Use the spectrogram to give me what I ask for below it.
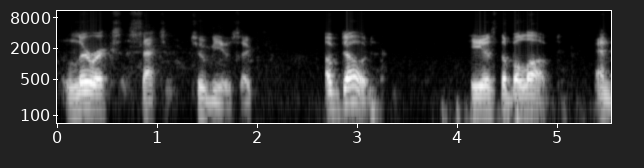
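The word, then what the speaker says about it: דוד: set to music of Do he is the Beloved and do is the correct pronunciation of his name it is not David there is no second vowel in his name just one the W and it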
